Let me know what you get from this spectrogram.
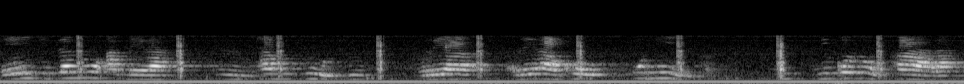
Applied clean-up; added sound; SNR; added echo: none; Tick-tock; 7 dB; reverberation time 0.7 s.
